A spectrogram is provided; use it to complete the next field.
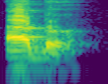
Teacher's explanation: با پہ سکون ہے یعنی کہ جزم ہے قلقلے کے ساتھ، یعنی کہ آواز کو باؤنس کر کے پڑھیں گے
